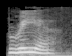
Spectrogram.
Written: rrhoea

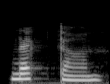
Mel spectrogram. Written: necton

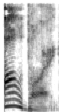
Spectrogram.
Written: alborg

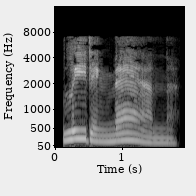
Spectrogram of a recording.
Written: leading man

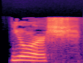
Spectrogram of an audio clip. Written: yorsh

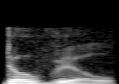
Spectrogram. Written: Deauville

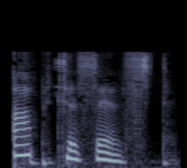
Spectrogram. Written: opticist

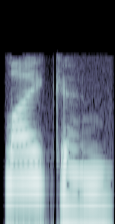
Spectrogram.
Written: liken

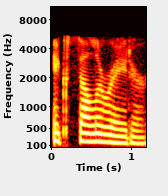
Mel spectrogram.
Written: accelerator

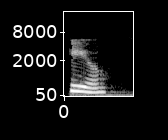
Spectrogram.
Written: hele

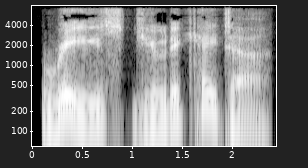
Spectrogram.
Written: res judicata

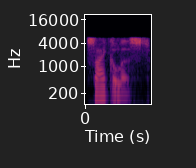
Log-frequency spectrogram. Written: cyclist

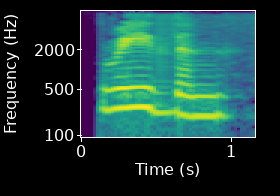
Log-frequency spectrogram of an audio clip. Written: wreathen

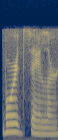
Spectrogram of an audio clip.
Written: boardsailor

